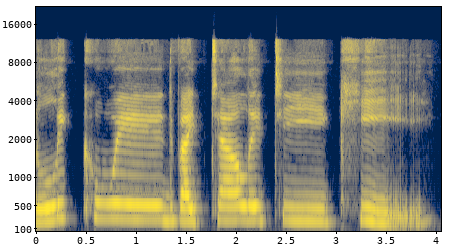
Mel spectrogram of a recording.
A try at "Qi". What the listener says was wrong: Chi, chi. Well, it's spelled QI, but it's pronounced chi.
